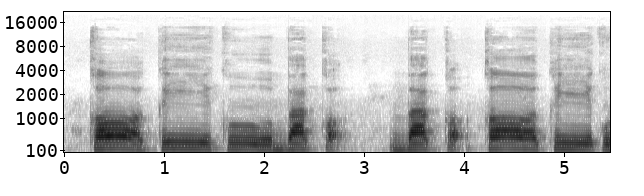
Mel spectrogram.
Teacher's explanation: Sebab bibir tak bekerja pun untuk keluarkan bunyi. Yang bekerja keluarkan bunyi ialah pangkal lidah.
